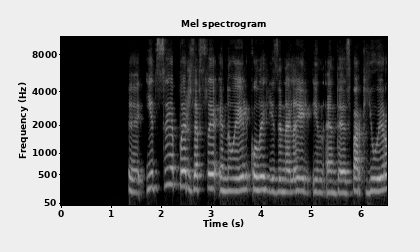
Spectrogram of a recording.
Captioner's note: speaking Ukrainian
